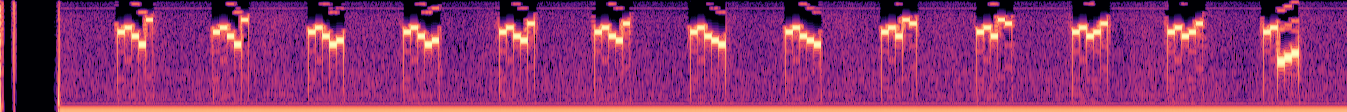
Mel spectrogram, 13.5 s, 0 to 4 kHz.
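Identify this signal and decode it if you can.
Five-tone selective call (ZVEI), heard as quick runs of five tones, tones of about 70 ms. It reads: 89755 89755 89756 89756 89760 89760 89765 89765 89770 89770 89780 89780 89123
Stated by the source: ZVEI five-tone selective call 89740 received by SDR.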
